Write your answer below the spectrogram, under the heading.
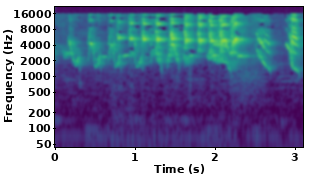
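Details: Caged black-naped oriole, a male courting a female, singing its full varied song: dense run of rapid high chirps and slurred downward notes, bursts close together over three seconds, clear and loud indoors.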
